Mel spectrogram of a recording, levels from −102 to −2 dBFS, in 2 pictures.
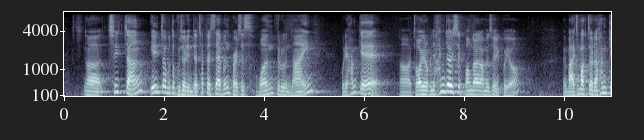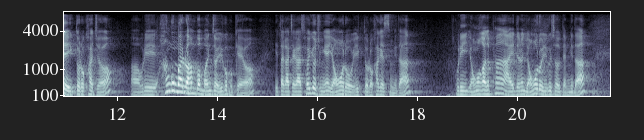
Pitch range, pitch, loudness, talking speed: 120-170 Hz, 135 Hz, -19 LUFS, 335 characters per minute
